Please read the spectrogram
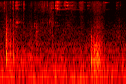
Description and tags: Getting a pair of keys attached to a keyring from a cupboard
